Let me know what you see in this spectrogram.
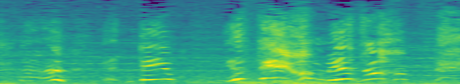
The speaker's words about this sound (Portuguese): Virgínia, veja, …, ela está chorando, agitada.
